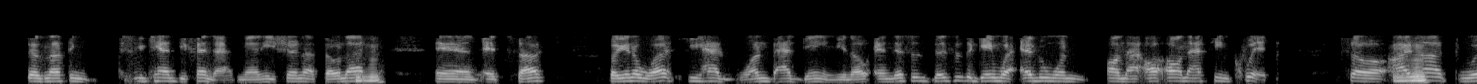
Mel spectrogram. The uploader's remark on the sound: I take live callers!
